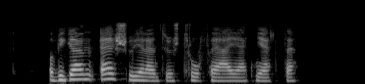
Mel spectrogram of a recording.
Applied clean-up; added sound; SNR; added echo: none; none; none; none.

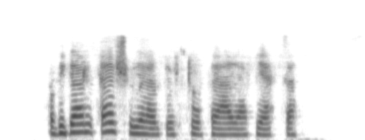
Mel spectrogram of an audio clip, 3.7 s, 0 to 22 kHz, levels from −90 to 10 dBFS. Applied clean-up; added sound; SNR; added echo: neural mask model Resemble Enhance denoiser.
